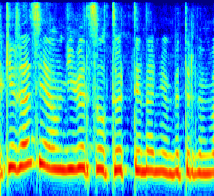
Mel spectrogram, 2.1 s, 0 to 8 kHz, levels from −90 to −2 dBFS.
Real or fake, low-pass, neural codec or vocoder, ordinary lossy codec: fake; none; codec, 16 kHz, 4.8 kbps, FACodec; none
